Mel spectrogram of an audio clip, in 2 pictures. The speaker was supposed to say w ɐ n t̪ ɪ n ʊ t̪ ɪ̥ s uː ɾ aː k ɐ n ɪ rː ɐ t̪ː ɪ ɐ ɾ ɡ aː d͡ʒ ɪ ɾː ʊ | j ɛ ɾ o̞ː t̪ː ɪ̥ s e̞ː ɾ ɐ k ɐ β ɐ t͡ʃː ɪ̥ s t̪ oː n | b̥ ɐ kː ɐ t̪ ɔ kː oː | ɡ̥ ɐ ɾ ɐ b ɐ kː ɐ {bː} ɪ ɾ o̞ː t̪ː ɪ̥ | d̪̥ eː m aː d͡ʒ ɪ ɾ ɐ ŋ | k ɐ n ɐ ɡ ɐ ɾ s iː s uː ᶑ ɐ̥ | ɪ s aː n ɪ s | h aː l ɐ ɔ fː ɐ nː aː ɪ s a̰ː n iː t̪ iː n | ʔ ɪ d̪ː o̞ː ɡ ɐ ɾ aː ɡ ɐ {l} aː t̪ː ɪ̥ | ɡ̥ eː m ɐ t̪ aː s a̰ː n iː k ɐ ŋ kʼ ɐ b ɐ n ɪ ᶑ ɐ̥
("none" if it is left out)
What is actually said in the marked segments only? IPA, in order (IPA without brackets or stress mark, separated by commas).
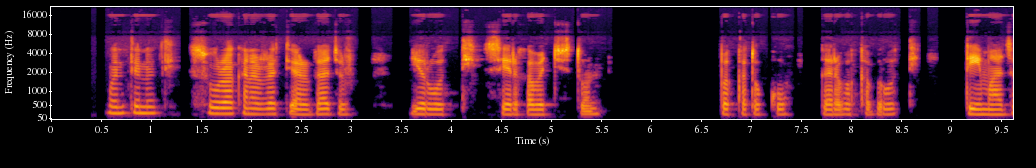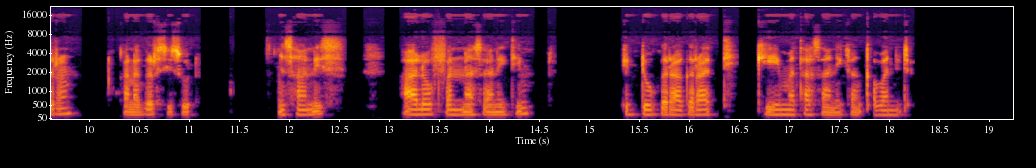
b, ɾ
